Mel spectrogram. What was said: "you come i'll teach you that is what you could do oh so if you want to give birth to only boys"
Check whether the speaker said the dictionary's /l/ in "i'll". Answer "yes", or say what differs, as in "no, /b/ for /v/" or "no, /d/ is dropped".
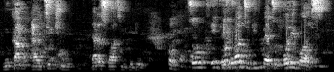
no, /w/ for /l/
